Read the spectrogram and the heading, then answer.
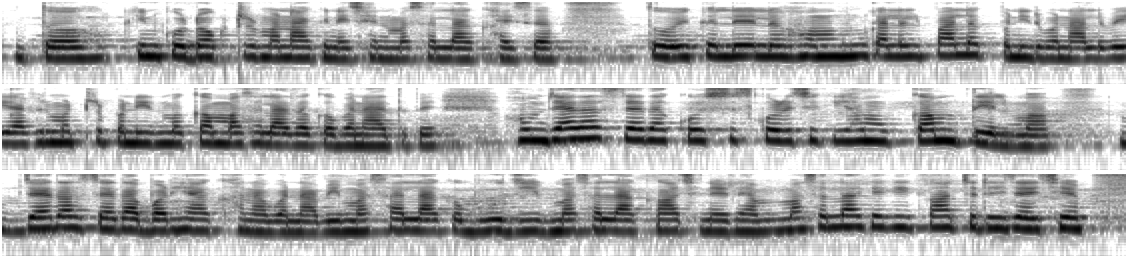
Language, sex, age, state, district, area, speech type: Maithili, female, 18-30, Bihar, Madhubani, rural, spontaneous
